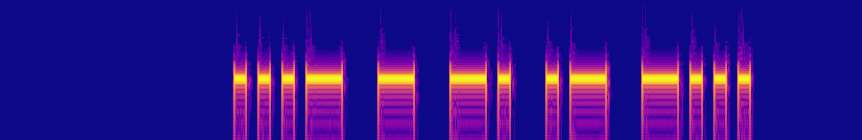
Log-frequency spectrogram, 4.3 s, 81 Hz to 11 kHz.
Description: Morse code, heard as a keyed tone, about 20 wpm, 700 Hz. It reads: VTNAB
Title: Code Groups - 5 Letters - 20wpm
